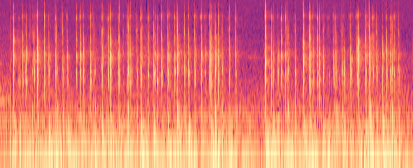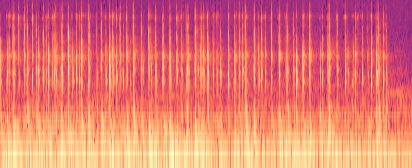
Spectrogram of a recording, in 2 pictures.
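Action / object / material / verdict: tap / mechanical keyboard with plastic case and plastic keycaps / plastic / none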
